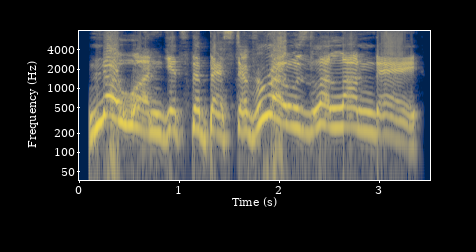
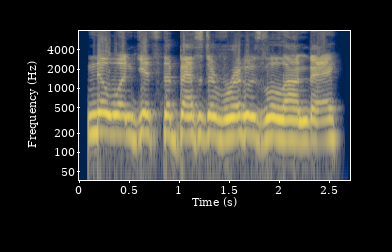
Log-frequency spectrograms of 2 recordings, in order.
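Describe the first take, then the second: First: It is read like a gloating villain's speech. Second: It is read plainly, not like a villain.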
